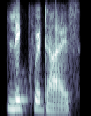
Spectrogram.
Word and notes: liquidize: Indian

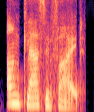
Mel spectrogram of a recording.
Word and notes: unclassified: Indian

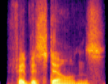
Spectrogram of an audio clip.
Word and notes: fivestones: American English

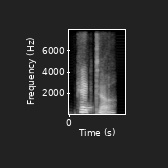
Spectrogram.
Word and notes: hector: Indian

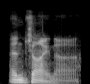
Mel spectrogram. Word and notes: angina: British English

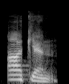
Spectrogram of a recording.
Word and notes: Archean: Indian

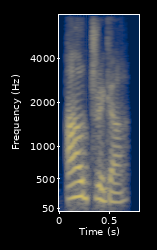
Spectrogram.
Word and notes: outrigger: Indian

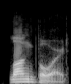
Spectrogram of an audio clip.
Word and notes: longboard: American English

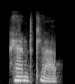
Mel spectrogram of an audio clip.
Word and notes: handclap: Indian

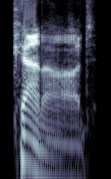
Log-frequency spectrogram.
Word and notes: canard: British English

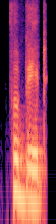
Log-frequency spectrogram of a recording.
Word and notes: forbid: Indian

